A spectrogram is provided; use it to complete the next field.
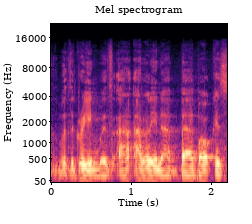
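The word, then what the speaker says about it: Baerbock: the green with analina berbock is is that a mispronunciation bear book um it is you nodded it's it's a mispronunciation no no it's a correct pronunciation i don't want to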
